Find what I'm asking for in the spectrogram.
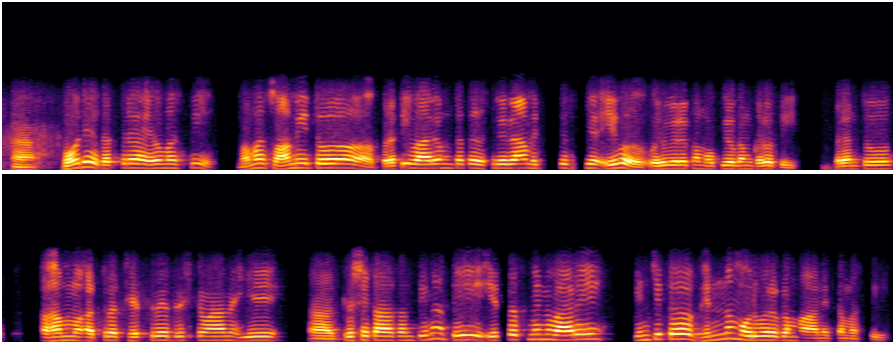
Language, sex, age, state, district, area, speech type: Sanskrit, male, 18-30, Rajasthan, Jodhpur, rural, conversation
